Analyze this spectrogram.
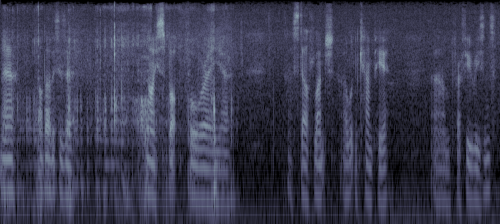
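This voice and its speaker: The voice is quiet and very slow, with long, frequent pauses and very wide pitch swings. Noticeable background noise is present. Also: man, fairly low pitch for a man. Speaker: hiking vlogger. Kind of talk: outdoor vlog commentary. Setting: outdoors on a mountain. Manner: quiet, kept-down voice; hesitant, many fillers.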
